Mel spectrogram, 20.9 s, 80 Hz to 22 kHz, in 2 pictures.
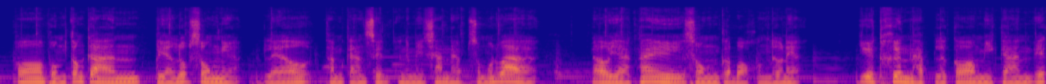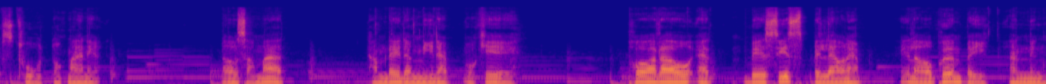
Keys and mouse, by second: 20.5-20.9 drag.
